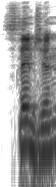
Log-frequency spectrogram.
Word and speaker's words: St. John: It's how they pronounce it. It's St. John Yeah. Okay. is Ah. how you say it, but they pronounce it St. John for some reason.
